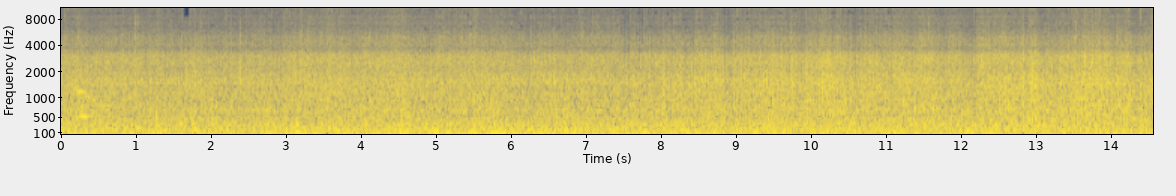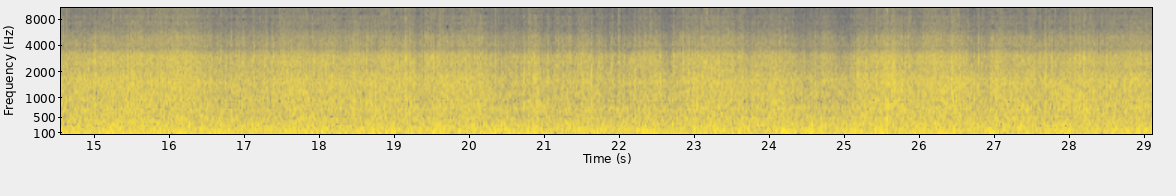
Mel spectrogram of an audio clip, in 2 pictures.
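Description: Heavy rain pelting the windshield and roof of a slowly moving vehicle, heard from inside the cab, over the low road noise of tyres on a dirt road. A couple of brief knocks stand out, one about six seconds in and one near the end.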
